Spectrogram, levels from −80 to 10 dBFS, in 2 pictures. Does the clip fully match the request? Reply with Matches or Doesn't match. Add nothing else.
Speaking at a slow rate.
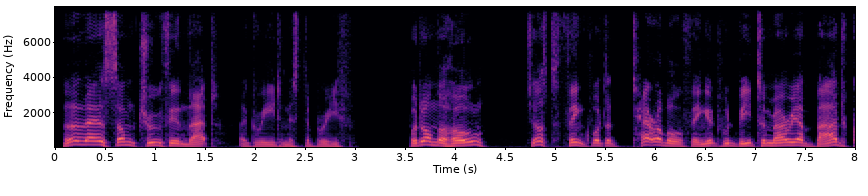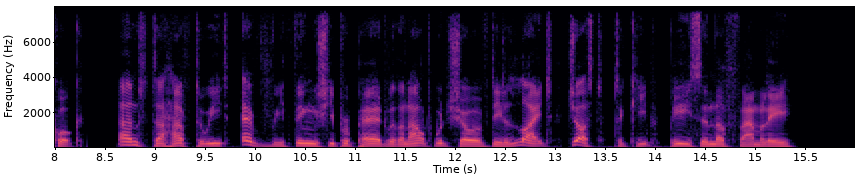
Doesn't match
